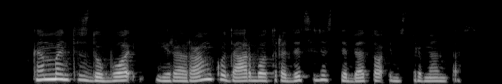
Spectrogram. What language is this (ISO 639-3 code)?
lit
